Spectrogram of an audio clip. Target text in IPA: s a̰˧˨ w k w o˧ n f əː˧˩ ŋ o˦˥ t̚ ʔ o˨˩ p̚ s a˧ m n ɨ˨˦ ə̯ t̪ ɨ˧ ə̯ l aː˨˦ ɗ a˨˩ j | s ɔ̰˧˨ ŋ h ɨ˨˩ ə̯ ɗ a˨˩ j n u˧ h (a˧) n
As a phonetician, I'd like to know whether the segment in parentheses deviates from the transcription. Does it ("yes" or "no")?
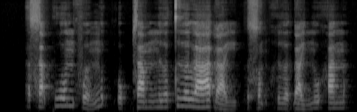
no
